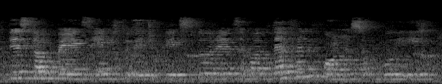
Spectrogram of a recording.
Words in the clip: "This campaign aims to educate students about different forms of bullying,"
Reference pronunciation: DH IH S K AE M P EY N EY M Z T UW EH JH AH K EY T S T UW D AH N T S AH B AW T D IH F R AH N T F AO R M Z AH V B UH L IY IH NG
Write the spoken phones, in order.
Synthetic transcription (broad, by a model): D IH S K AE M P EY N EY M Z T UW EH JH AH K EY T S T UW D AH N T S AH B AW T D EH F AH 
